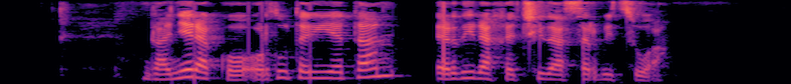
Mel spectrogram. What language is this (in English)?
Basque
